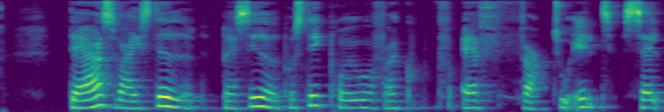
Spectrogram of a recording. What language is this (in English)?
Danish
